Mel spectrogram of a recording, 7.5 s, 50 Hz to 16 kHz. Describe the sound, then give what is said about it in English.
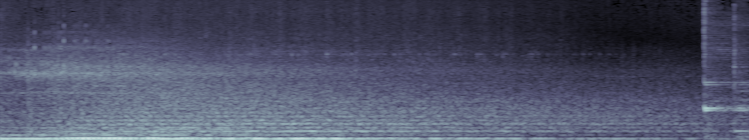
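A car drives along a road at night with a steady, low engine drone and road rumble that slowly eases off, its headlights passing a road sign for Ludlow, 12 miles; a short high tonal beep sounds near the end. No one speaks. “Well, perhaps you're wondering where we're driving this bag of bones at such a late hour.”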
